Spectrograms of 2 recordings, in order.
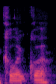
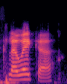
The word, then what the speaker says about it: cloaca: I don't know what you have stuffed in your cloaca. It's a cloaca. I know. I mispronounced it on purpose.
